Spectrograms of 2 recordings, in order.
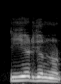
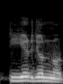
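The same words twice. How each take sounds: Both takes have the same delivery.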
